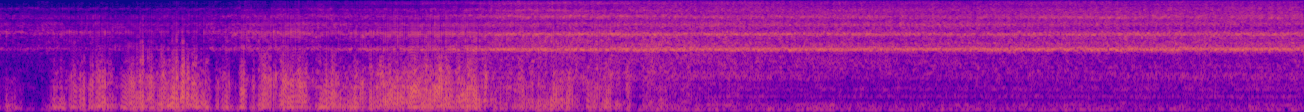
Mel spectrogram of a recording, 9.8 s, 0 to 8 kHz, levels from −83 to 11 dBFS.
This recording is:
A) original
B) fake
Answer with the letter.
B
